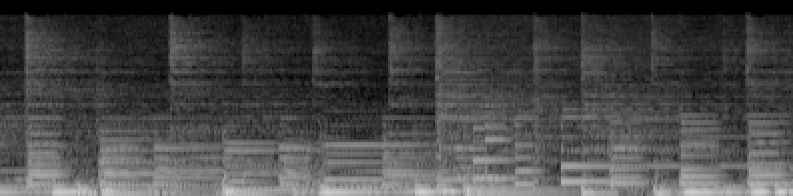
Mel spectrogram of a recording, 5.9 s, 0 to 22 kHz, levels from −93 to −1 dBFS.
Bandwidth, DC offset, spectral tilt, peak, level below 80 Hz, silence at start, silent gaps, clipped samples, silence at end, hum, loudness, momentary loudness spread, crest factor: 15.5 kHz; under 0.1%; -7.5 dB/octave; -14 dBFS; -38 dBFS; 0 s; none; under 0.1%; 0 s; none; -30 LUFS; 8 LU; 14 dB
